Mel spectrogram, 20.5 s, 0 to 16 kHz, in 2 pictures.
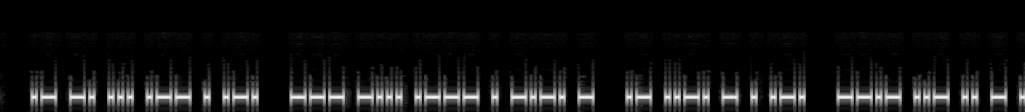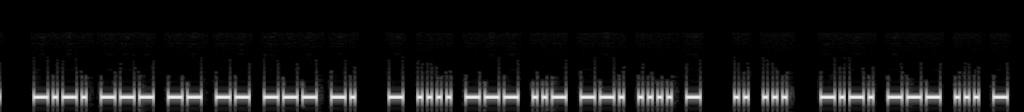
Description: Morse code, heard as a keyed tone, about 25 wpm, 500 Hz. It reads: ANSWER OBJECT AFTER QUITE COMMON THOUGHT IS COST
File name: 632 words / 632 Words 25WPM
